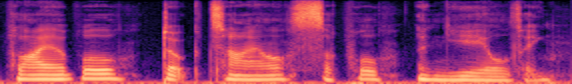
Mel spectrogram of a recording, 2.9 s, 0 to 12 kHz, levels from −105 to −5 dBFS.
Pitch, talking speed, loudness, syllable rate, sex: 125 Hz, 105 wpm, -21 LUFS, 3.7 syllables/s, male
